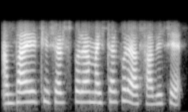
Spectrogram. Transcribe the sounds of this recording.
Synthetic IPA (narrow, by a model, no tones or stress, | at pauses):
ampãjʈʰisəɾspuɾaməjst̪ʰaɾpuɾasabise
